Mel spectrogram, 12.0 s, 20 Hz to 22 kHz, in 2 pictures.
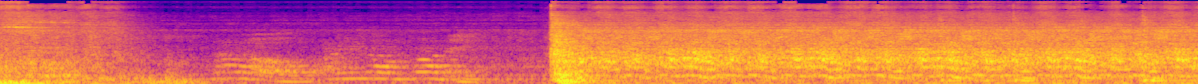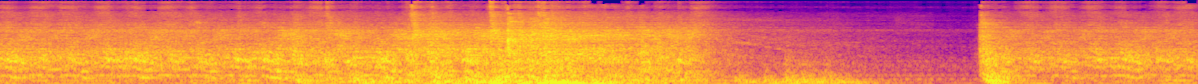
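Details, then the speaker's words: Turbo carbureted Porsche 930 rat rod that sat outside for months, first start on new carb after two hours tuning: catches, runs unevenly, sags and won't hold idle; fuel pump turned up fully, owner suspects fuel starvation and needs a better pump. "i got it where it's starting it's just not idling very much i think we need a better fuel pump i got my fuel pump turned up as much as it'll go it's still just it's acts like it's starving for gas"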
